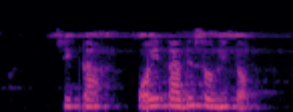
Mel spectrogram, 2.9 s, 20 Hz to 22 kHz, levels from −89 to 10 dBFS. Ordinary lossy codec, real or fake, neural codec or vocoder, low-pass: MP3, 32 kbps; real; none; 7.2 kHz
